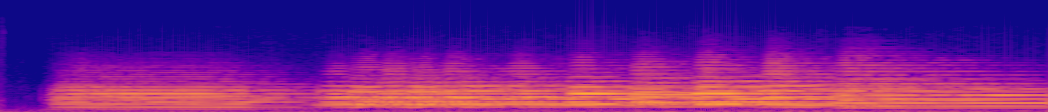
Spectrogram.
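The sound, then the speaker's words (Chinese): Horns play the wolf's menacing theme in low, sustained, brassy tones, one phrase and then a fuller, louder second phrase after a brief dip, with no voices. “小朋友们，你们听到刚才的声音，有没有觉得好像有一点点害怕的感觉呢？”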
